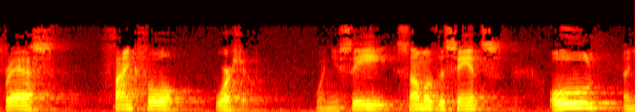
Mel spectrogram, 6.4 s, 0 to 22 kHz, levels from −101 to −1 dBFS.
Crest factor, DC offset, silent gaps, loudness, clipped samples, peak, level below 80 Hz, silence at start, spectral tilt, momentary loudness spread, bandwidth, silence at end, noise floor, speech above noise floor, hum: 16 dB; under 0.1%; none; -24 LUFS; under 0.1%; -8 dBFS; -56 dBFS; 0.05 s; -6.5 dB/octave; 20 LU; 8.4 kHz; 0 s; -54 dBFS; 30 dB; none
